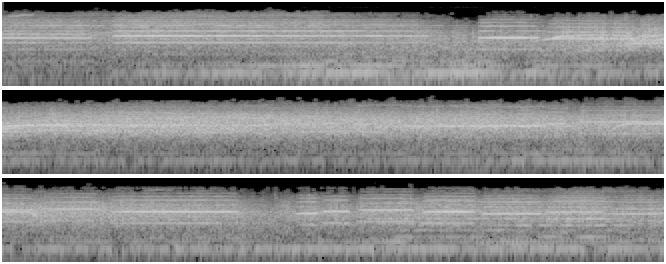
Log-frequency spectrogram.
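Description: A marching band playing, with its brass section holding sustained chords and a few sliding notes, over a steady low bass line.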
